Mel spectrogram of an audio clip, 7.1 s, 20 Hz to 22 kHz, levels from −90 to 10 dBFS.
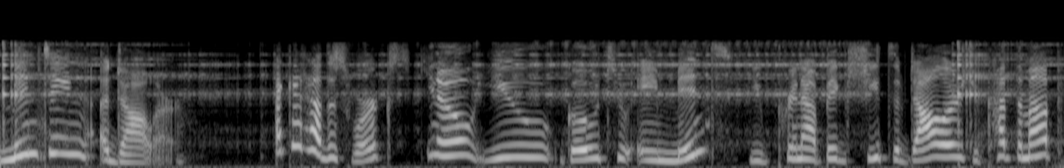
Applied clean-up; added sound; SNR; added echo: none; Coin (dropping); 15 dB; none.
